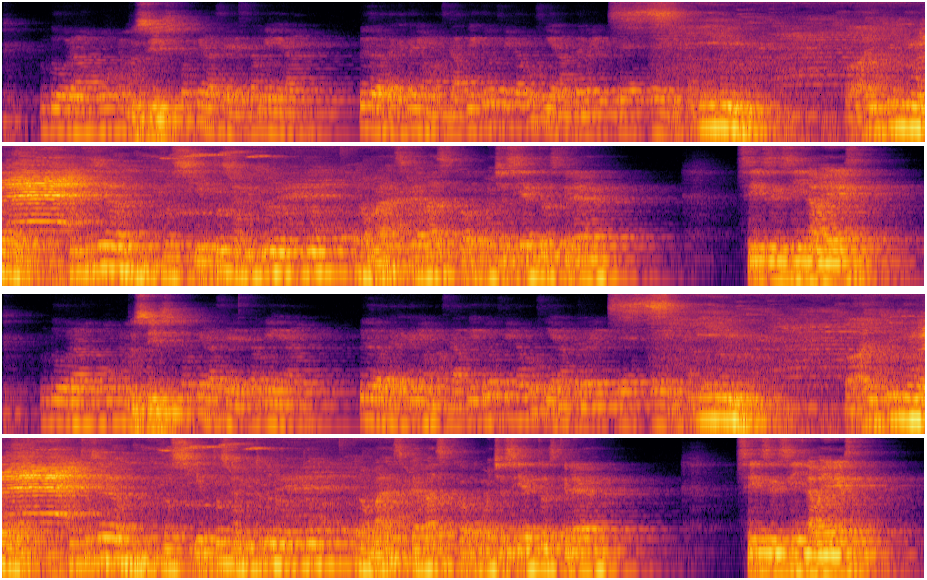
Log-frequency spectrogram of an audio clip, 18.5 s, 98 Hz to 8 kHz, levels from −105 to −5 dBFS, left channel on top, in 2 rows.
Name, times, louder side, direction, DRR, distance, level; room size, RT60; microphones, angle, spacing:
voice 1, 0.4-3.1 3.6-7.4 12.3-13.3 13.5-14.4, equal, 20° left, -9 dB, 0.3 m, -33 dB
voice 2, 1.3-1.7 6.1-7.5 8.4-15.3 16.6-17.7, right 1 dB, 40° right, -4 dB, 0.5 m, -24 dB
sound 1, 6.6-13.4, right 1 dB, 80° right, 0.7 m, -25 dB
2.9 x 2.1 x 2.4 m, 1.5 s
head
